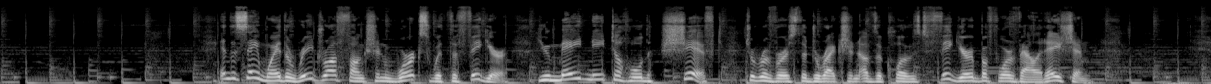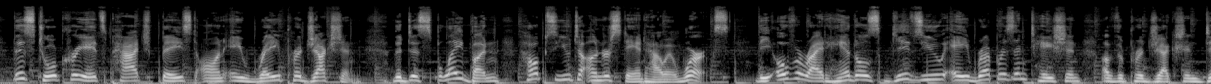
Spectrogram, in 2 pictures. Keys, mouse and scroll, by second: 0.2 middle click, 0.3 shift+middle click, 2.6 alt+click, 2.9 alt+right click, 3.2 Return, 4.3 right click, 4.5 ctrl+shift+click, 5.7 alt+middle click, 6.7 click, 9.3 shift+middle click, 10.4 alt+middle click, 11.3 click, 12.6 alt+right click, 12.9 click, 13.7 Return, 14.1 alt+click, 14.4 alt+right click, 14.6 alt+click, 14.9 shift+middle click, 15.9 alt+click, 15.9 shift+middle click, 16.6 click, 16.7 double click, 17.4 Return, 17.4 1, 17.9 click, 19.8 click, 20.0 double click, 21.4 click, 21.5 double click, 22.0 shift+middle click, 24.0 click.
